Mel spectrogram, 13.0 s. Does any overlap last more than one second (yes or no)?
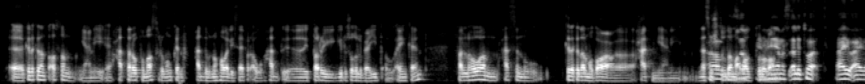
yes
